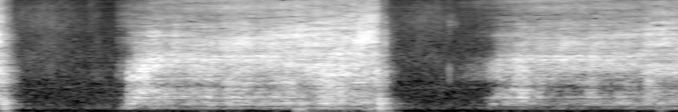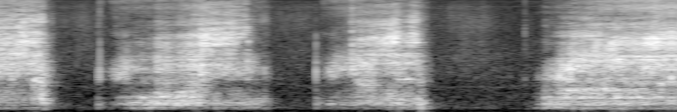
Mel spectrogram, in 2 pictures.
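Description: A wooden stylus scratches away the remaining black coating on a scratch-art paper page in five separate strokes. Each stroke makes a dry, broadband rasping scrape with a bright hiss, separated by short quiet pauses.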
